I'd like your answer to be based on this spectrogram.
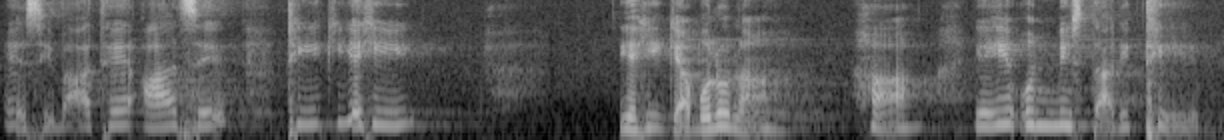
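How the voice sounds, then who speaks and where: A woman's voice: high-pitched, extremely slow, vocal fry, pauses often, heavily acted. A nun putting on a weeping, plaintive grown man. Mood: lamenting. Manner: mournful, plaintive repetition. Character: grown man weeping over dead relatives' legacies. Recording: long hall reverb.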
